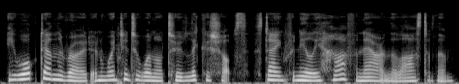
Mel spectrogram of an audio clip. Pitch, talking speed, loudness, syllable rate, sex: 185 Hz, 315 wpm, -17 LUFS, 6.5 syllables/s, female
